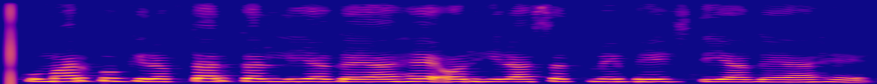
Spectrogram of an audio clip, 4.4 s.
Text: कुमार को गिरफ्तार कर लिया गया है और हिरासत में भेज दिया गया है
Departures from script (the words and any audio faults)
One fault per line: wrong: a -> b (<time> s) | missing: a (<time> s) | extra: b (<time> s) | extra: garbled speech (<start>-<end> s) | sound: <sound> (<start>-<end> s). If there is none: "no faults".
no faults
